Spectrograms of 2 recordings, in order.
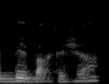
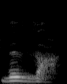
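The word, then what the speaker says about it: בבקשה: You don't say bibakasha, it's bivva. The bet becomes a V sound.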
